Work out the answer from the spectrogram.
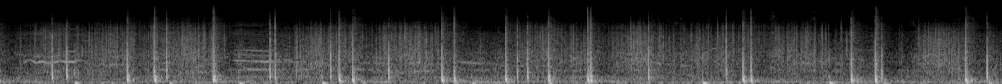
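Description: Fireworks display: aerial shells bursting in a quick, irregular run of bangs, about two or three a second, over continuous crackling.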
